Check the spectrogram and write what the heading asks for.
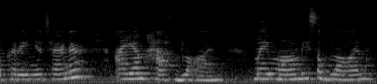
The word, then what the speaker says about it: Blaan: are the mother signs just say blonde so please help us spread this advocacy because it is a bit right to spell it right the first time and say the word right and yes it is blonde alright for more information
